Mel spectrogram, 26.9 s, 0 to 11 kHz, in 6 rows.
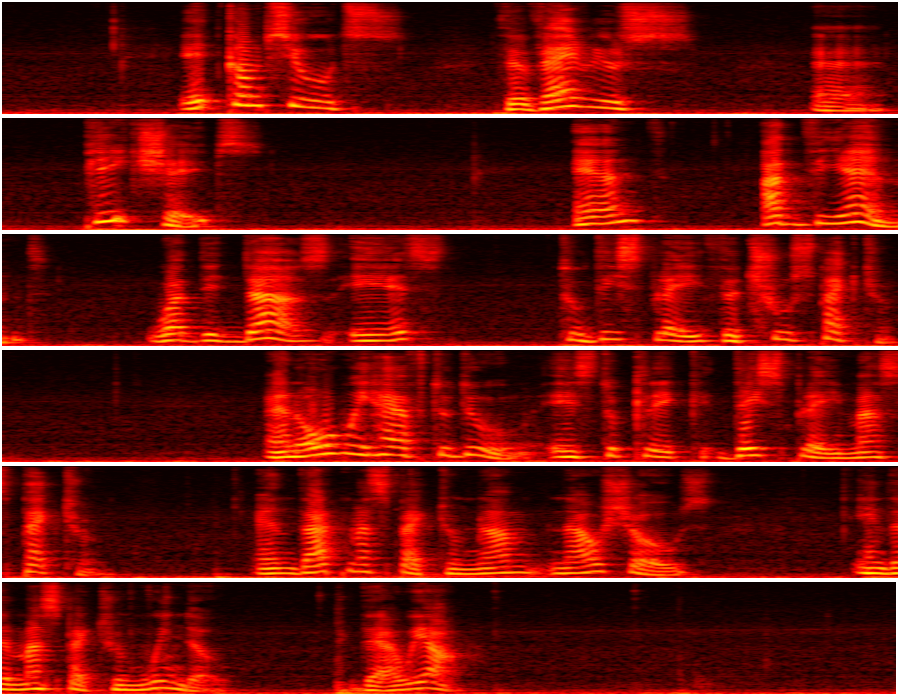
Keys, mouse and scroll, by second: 17.9 click, 19.9 click, 23.0 click, 24.9 click.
